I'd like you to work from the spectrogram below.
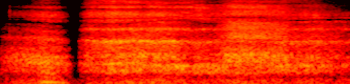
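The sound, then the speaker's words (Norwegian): Soft, airy breathing through a mouth opened as wide as possible, a long breath, a brief pause, then another drawn-out exhale, quiet with no talking. “Eh, gap opp så høyt du kan, og så puster du sånn her.”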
